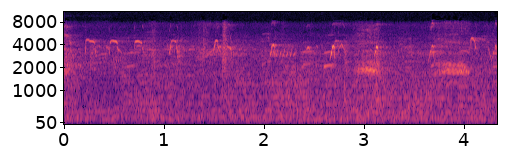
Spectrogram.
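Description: Birds chattering and squawking in short, repeated calls, with a few louder squawks, over a steady background noise.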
